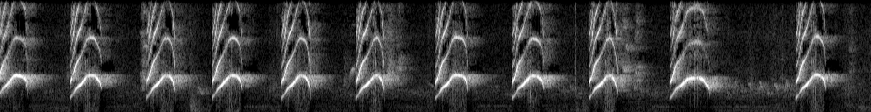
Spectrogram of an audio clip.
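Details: Asian pied starling whistle song, used as training material to make quiet birds sing, a long steady series of about twelve loud arched whistles, each rising then dipping, repeated roughly once per second.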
